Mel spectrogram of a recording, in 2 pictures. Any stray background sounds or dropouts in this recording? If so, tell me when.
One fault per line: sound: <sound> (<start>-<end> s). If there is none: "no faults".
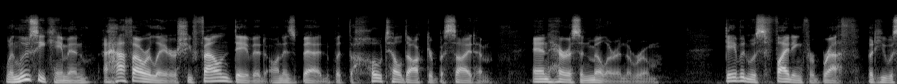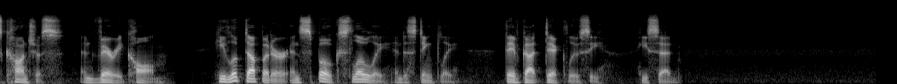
no faults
